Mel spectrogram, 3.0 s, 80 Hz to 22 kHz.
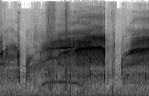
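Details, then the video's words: Black-shouldered kite chick, 35 days old, kept for falconry, being fed: long hoarse wheezy screeching rising and holding high, broken by short gaps. "Giving falconry eats 35days falcon baby (black-Shouldered kite )"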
